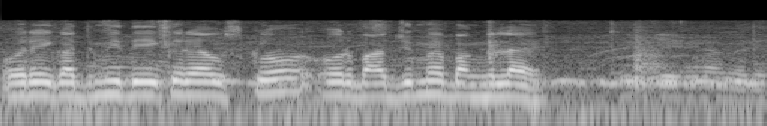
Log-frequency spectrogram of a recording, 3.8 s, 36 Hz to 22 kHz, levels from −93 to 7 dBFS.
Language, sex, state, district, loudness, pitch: Hindi, male, Maharashtra, Mumbai Suburban, -13 LUFS, 170 Hz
